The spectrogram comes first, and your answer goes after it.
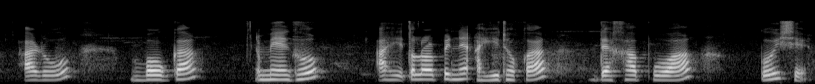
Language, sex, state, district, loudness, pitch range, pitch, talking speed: Assamese, female, Assam, Kamrup Metropolitan, -17 LUFS, 205-240 Hz, 215 Hz, 80 wpm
